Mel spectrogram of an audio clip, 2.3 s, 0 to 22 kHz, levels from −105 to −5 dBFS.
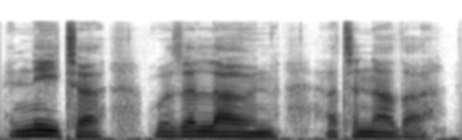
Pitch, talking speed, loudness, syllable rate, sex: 115 Hz, 130 wpm, -17 LUFS, 6.3 syllables/s, male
